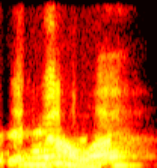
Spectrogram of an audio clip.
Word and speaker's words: Mawa: Was it Mawa? Is that how you pronounce? Is it Mawa? – Yes, local potent gym.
